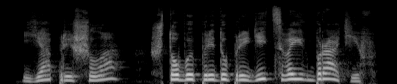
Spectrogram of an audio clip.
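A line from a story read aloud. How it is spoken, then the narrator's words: Quiet explanation. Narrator (Russian): тихо объяснила она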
